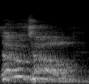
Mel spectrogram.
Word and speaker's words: Naruto: Naruto! That is the correct pronunciation, thank you.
